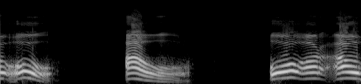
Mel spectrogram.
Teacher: कंठ का प्रयोग तो हो ही रहा है, ओ आओ, और हमारे लिप्स का भी प्रयोग हो रहा है, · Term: कंठोष्ठ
